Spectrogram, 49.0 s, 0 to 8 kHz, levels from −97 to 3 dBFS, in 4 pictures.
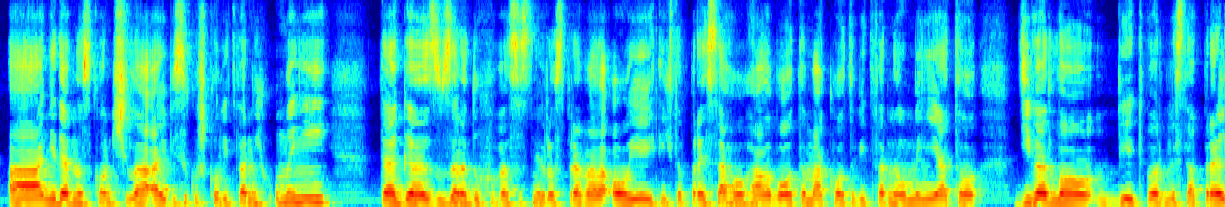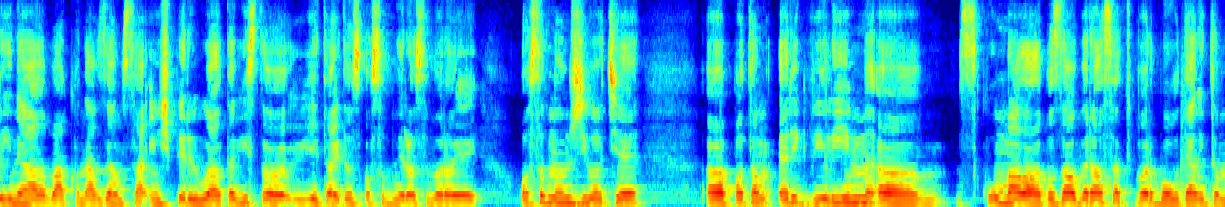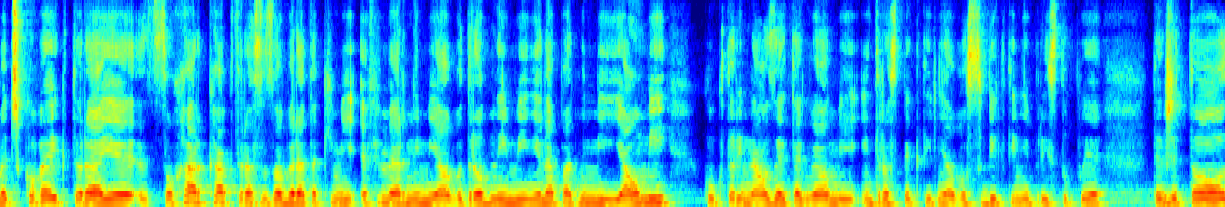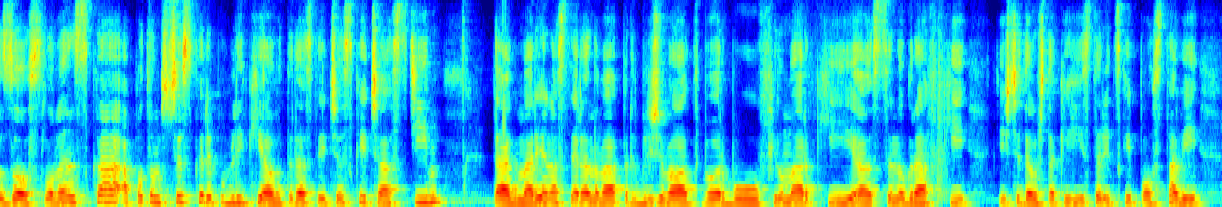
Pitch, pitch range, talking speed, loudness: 195 Hz, 185-205 Hz, 135 wpm, -18 LUFS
